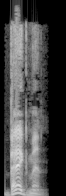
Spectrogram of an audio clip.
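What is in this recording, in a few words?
"bagman", British English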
